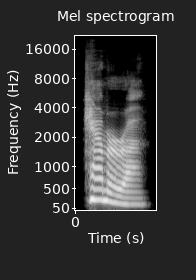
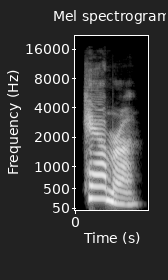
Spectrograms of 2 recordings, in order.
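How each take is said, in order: First: The word is said with three syllables. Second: The word is said with two syllables. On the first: "you may hear someone say camera" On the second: "I prefer to use the pronunciation with vowel syncope"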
